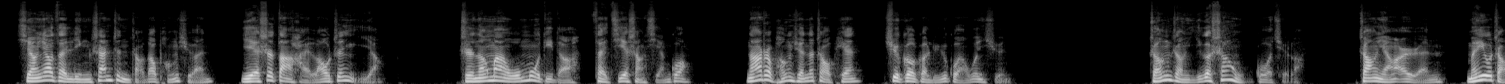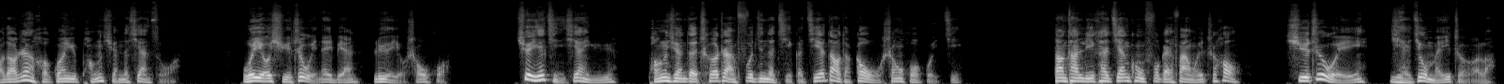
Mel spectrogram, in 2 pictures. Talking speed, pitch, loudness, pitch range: 250 characters per minute, 130 Hz, -18 LUFS, 110-155 Hz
